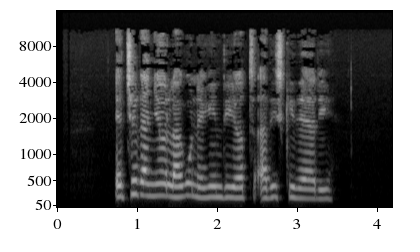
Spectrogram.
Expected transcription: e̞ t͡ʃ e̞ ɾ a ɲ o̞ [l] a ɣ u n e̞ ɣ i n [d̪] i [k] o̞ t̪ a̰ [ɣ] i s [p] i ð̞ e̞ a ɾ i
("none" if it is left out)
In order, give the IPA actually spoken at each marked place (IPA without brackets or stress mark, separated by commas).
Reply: l, d̪, none, ð, k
